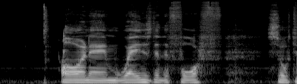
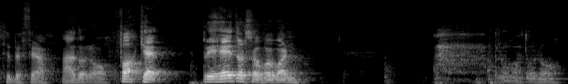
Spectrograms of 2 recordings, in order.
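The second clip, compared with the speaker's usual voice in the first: ordinary talk, nothing marked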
